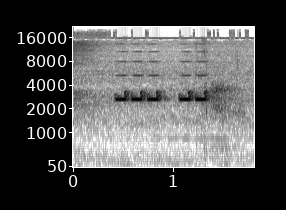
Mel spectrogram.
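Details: IV pump alarm after a third C-section at 37 weeks, IV in the arm beeping when the arm bends though fluids keep flowing: five quick high-pitched beeps.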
